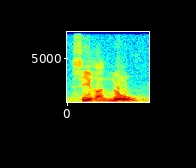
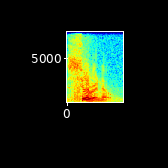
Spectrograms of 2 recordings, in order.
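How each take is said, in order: First: The name is said with a French pronunciation. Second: The name is said with an American pronunciation. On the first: "French would say Cyrano" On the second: "the Americans say Cyrano"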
